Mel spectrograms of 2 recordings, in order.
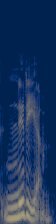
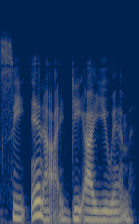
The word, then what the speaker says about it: cnidium: So we have things like something called cnidium, and that's spelled Cnidium, cnidium, and tongat ali.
